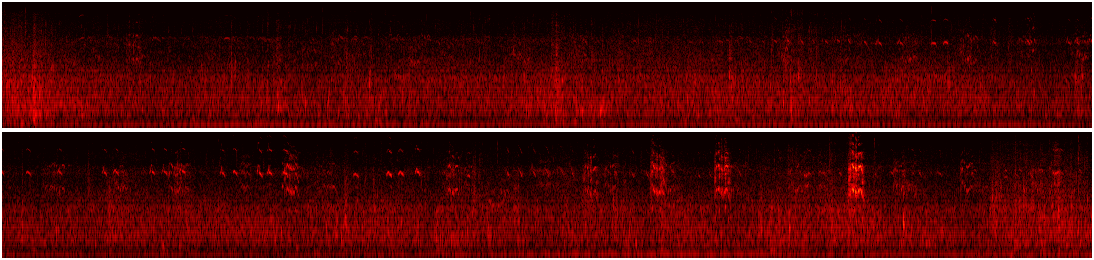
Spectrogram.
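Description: Faint bird calls: many short, high chirps that grow more frequent in the second half, with a few louder calls near the end, over a faint steady low hum.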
